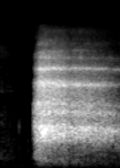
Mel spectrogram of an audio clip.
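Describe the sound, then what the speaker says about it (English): A big, deep breath drawn in through the nose during a calm morning yoga session, a long airy inhale starting after a brief silence and holding steady for more than a second. "Take a big breath in through the nose."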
